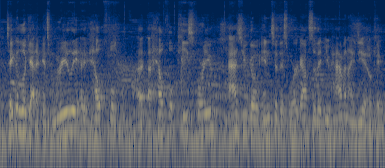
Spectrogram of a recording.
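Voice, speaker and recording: Clear music plays in the background as the speech goes at a moderate pace. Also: man, ordinary pitch variation. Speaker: rowing coach. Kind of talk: tutorial. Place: gym. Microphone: camera far.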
